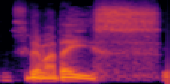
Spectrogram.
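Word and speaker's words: DeMatteis: Sí, y esta historia está escrita por, ¿cómo se dice? De Matisse. – De Matéis. El guion es de Matéis, pero dice que supuestamente el plot es de Tom DeFalco.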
